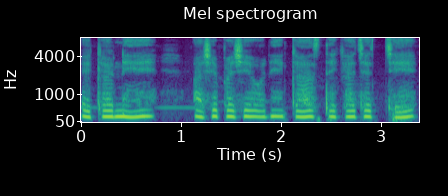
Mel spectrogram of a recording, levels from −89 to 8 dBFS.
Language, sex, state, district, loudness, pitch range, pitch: Bengali, female, Assam, Hailakandi, -13 LUFS, 205-215 Hz, 210 Hz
